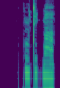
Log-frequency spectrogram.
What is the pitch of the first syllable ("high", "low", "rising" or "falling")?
low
